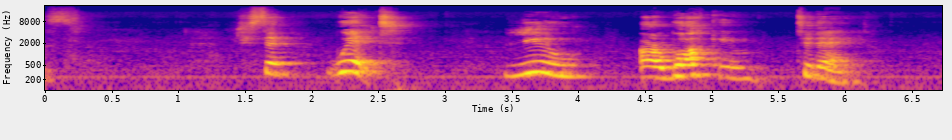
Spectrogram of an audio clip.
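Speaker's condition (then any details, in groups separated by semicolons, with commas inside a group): Cerebral palsy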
